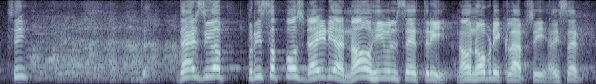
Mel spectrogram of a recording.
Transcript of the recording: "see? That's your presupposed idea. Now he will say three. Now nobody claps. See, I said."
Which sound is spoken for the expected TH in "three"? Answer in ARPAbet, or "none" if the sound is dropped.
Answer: T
